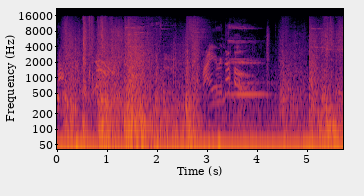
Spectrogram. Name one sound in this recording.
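Magic blasts and weapon hits crackle in a fight.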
